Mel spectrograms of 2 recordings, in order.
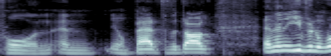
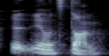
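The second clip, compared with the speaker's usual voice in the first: normal talking voice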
